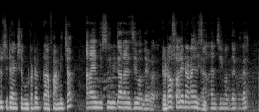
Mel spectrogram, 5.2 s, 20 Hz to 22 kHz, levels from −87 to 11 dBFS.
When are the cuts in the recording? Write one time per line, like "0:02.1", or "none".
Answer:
0:01.6

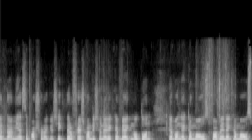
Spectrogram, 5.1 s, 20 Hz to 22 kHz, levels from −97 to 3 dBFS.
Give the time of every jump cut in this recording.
none

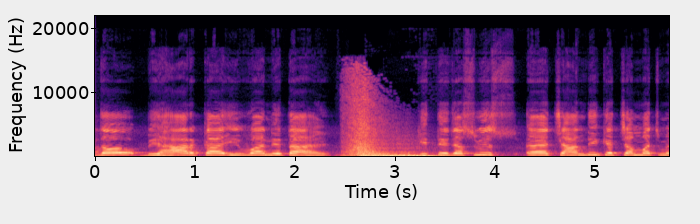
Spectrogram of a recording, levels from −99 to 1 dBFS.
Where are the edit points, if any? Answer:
0:02.9

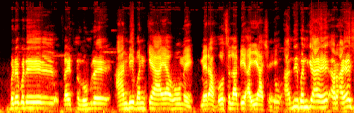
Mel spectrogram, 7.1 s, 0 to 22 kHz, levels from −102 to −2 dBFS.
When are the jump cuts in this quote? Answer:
0:02.3
0:05.7

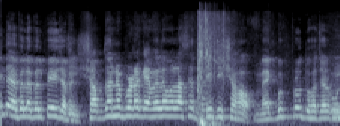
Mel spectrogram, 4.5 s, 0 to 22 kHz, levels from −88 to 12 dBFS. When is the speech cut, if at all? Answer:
0:02.7

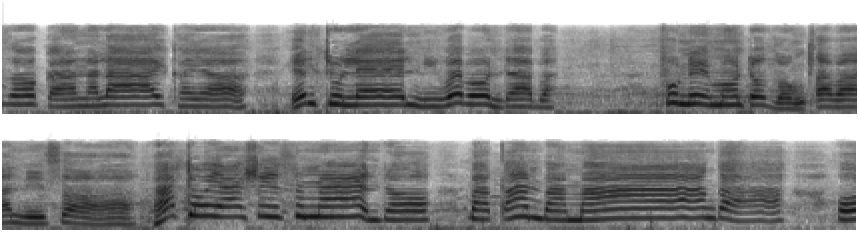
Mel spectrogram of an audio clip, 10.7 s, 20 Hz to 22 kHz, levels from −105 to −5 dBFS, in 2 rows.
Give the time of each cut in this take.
0:06.2

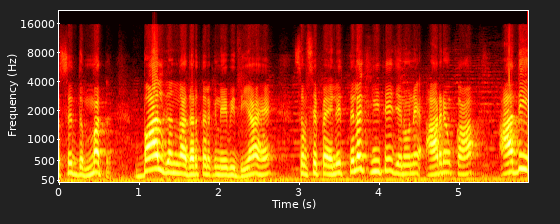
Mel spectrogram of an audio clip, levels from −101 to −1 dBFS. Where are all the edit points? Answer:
none

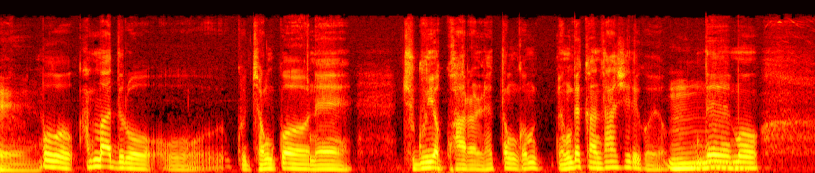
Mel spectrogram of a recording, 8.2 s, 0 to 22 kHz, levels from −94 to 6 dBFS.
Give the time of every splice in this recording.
0:04.8

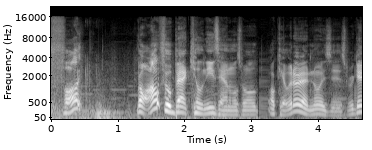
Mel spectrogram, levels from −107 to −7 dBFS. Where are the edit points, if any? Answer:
0:03.1

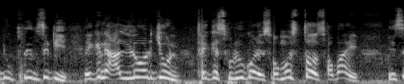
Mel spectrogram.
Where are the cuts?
none

